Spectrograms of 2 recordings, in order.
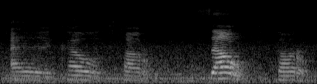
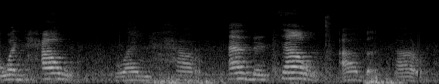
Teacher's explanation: ra tu sukun kan, dan sebelum huruf ra tu dia berbaris fathah atau dhammah, jadi akan bunyi tebal ra tu.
